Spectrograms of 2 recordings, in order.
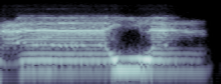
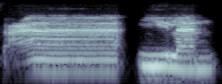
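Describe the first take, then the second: First: The glottal stop in the word is weak. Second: The glottal stop in the word is clear. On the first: The speaker calls it wrong. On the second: The speaker calls it right. "hamzahnya harus jelas"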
